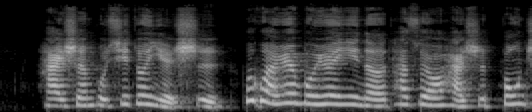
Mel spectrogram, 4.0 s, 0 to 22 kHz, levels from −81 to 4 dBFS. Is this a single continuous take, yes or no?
no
